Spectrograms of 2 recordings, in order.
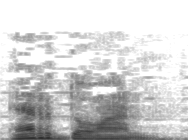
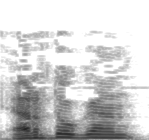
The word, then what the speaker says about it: Erdoğan: Turski predsjednik je Erdoğan, a ne Erdoğan. Godinama smo njegovo prezime ispravno izgovarali, ali u pravopisu se to ne može proveriti jer tamo transkripcije s turskog jezika nema. Oblik Erdoğan, koji su naši visoki zvaničnici nedavno uveli u jezik, zasnovan je na izvornom izgovoru tog prezimena u kojem se glas G ne čuje.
